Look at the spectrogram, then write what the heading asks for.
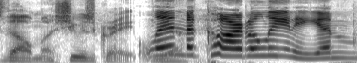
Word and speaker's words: Cardellini: Linda Cardellini. Your last name rhymes with tortellini.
